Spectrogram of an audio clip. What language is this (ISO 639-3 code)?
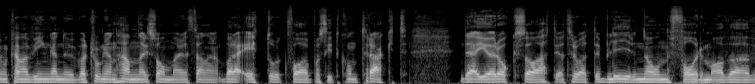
swe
